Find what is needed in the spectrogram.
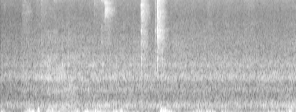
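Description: Faint clicks and taps of hands handling and pressing on the plastic underside of a laptop, with two sharp clicks close together about two seconds in, over a low handling rumble.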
